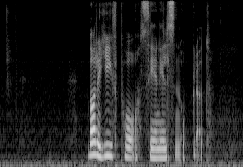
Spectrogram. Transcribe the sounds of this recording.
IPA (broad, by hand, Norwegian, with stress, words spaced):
ˈbɑːɾə ˈjyːʋ ˈpoː ˈsiːə ˈɳɪlsn̩ ˈʊpˌɡlœd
